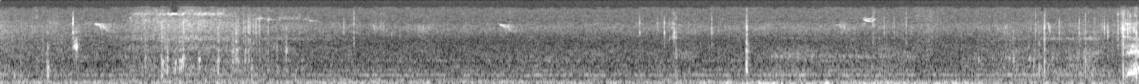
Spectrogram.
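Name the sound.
bees buzzing around a tree in the desert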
